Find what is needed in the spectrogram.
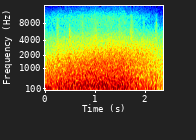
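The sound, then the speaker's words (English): Big ocean waves crash and roar continuously, a loud, dense wash of surf with rumbling low end and hissing spray, no voices present. “Those are big, tall waves.”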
